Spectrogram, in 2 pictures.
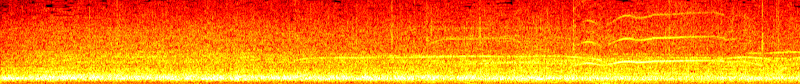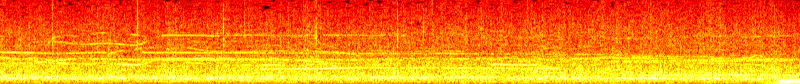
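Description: Large concert audience applauding steadily, with a few whistles over the clapping; it eases off slightly near the end.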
